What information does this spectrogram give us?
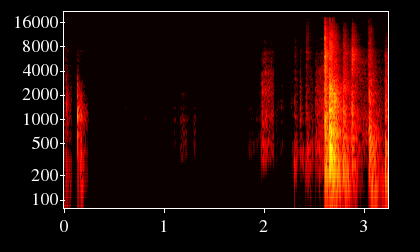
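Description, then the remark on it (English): A pen drops onto a hard surface, giving a quick sharp clatter with a few small bounces after a brief tap and a stretch of near silence. “I dropped my pen. I, I do apologize if that was noisy”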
